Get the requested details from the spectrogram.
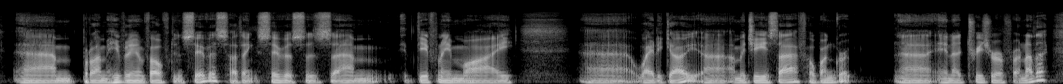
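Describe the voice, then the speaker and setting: His pitch is very deep and low, and his intonation is fairly even. The man speaks at a moderate pace. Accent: New Zealand. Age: 50s. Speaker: addiction counsellor and recovering alcoholic. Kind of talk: testimony. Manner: hesitant, many fillers.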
